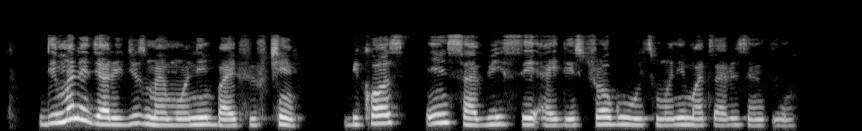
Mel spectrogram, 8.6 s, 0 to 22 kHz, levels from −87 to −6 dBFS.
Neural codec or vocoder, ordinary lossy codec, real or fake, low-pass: codec, 16 kHz, 16 kbps, FreqCodec, smaller model; none; fake; 7.2 kHz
